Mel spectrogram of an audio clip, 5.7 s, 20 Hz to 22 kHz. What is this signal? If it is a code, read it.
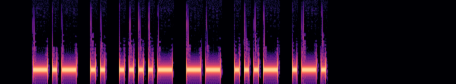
Morse code, heard as a keyed tone, about 20 wpm, 700 Hz. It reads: KI4MVR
